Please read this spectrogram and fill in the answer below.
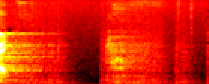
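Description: The end of a man's spoken "right", then a pause with a soft breath out near the microphone about a second in.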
